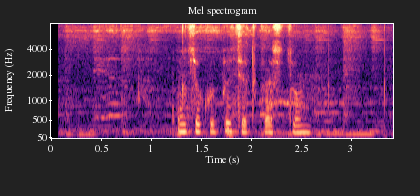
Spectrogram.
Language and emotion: Russian, neutral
